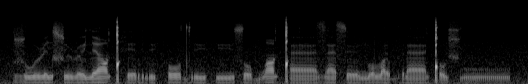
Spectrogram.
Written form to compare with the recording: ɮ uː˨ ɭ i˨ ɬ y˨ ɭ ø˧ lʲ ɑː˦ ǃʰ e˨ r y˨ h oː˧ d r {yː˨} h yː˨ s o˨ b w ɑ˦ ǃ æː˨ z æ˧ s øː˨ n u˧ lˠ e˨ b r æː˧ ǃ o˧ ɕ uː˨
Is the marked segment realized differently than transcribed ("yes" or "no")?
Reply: no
